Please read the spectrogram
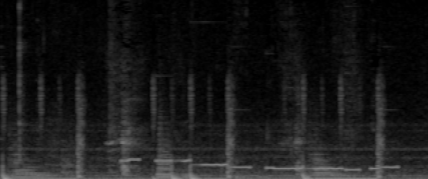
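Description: Music with a single-line melody stepping up and down over bass notes and a beat.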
